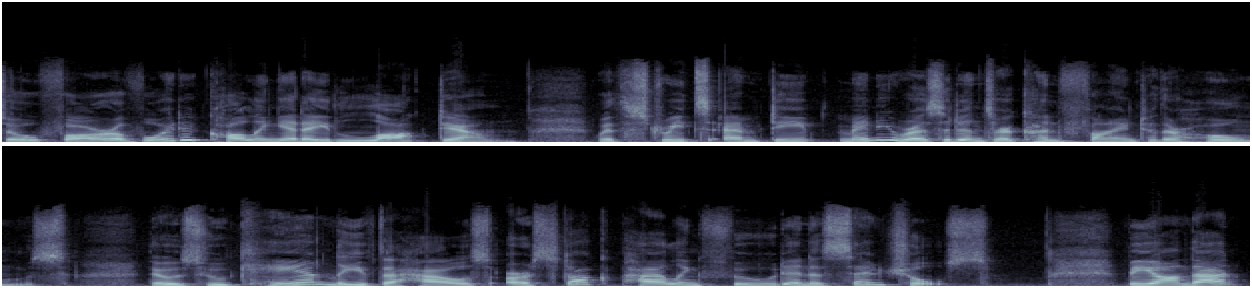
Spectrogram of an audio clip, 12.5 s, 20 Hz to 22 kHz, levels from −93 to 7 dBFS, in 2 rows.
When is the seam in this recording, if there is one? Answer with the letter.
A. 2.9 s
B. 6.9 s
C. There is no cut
A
